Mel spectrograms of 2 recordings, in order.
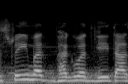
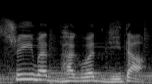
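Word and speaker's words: श्रीमद्भगवद्गीता: यह शब्द ही है जैसा कि मैंने उच्चारण किया श्रीमद् भगवत गीता जिसे अवधान वश हम श्रीमद् भगवत गीता या श्रीमद् भागवत गीता या भागवत गीता कर जाते हैं जो सर्वथा अशुद्ध है इन उच्चारण में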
